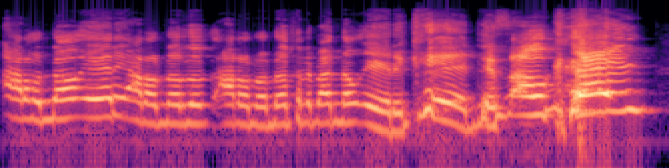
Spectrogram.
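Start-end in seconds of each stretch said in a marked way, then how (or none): 0.0-2.5 high, loud, feigned innocence, playing dumb. Acting out how Wendy is behaving right now, imitating Wendy playing dumb. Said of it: "that's basically how Wendy acting right now".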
